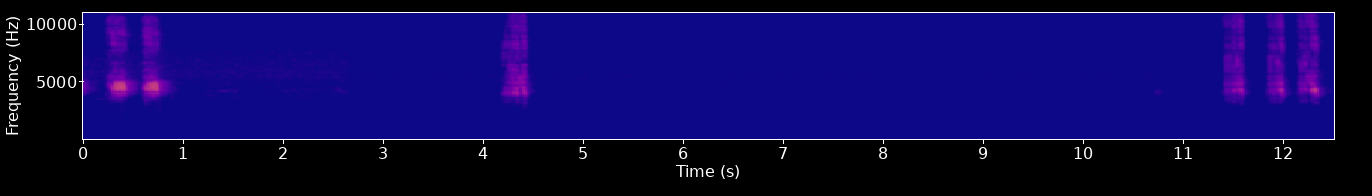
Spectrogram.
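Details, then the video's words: Long-snouted cricket Velarifictous aspersus giving sparse high buzzy chirps: a pair at the start, a lone chirp after a few seconds, then a long silence before a run of three faint rasping chirps at the end. "くちの長ーい クチナガコオロギの鳴き声"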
